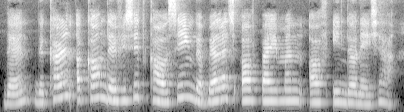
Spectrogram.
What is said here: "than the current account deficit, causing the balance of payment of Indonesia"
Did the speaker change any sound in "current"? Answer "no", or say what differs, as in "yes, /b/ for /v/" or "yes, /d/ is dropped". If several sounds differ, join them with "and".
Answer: no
